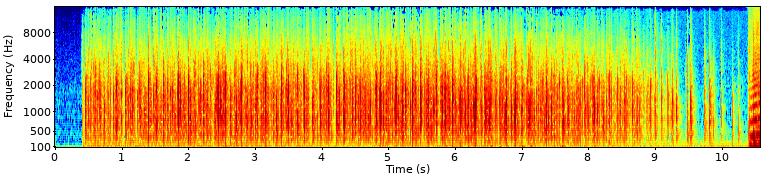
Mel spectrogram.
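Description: Audience applauding, a dense patter of many hands that begins about half a second in, thins to a few scattered claps and stops near the end.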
